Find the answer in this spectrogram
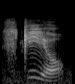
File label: i love you, japanese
